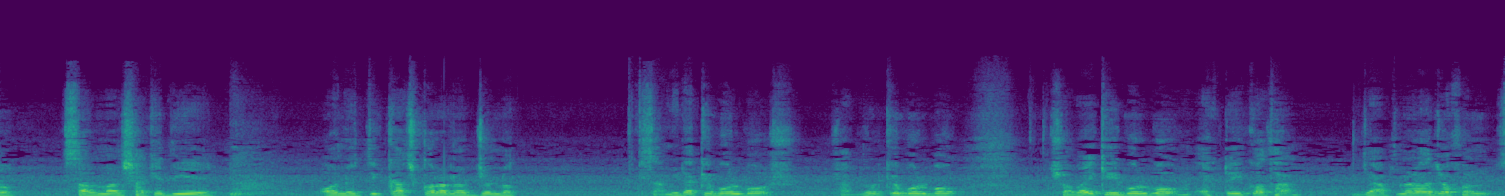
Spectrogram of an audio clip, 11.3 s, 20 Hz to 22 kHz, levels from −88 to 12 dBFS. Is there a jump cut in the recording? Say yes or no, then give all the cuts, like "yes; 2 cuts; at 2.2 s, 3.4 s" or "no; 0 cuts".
yes; 1 cut; at 3.9 s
